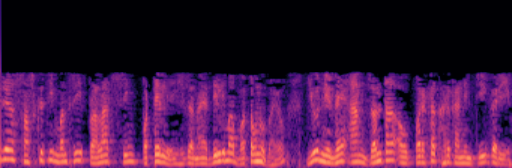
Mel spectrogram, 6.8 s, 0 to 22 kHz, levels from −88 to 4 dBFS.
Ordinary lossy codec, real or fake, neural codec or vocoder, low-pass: MP3, 24 kbps; real; none; 3.6 kHz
